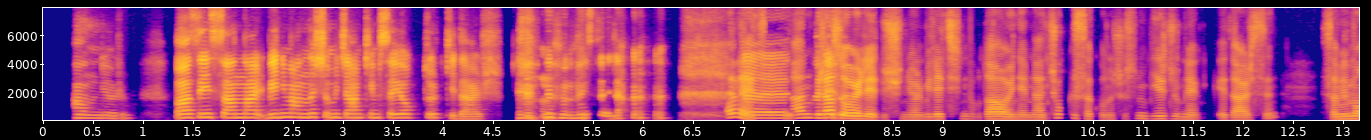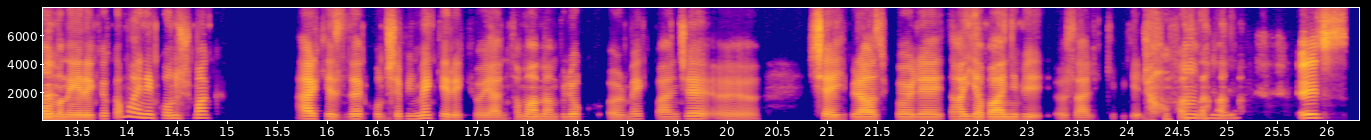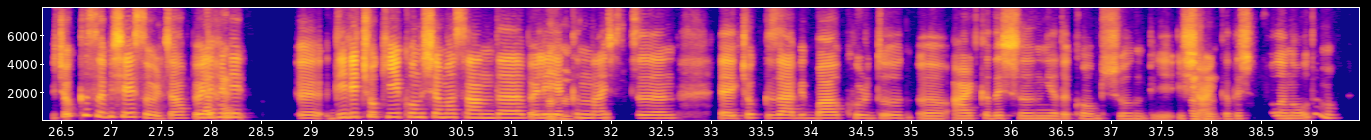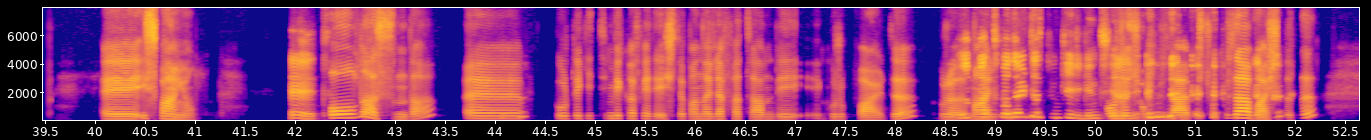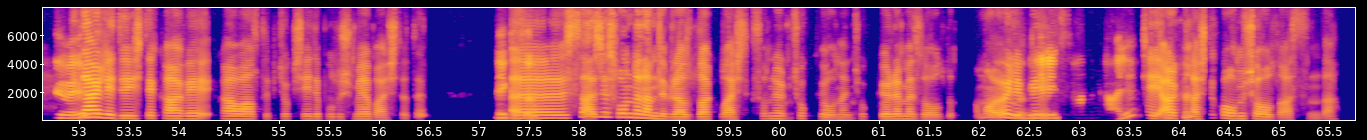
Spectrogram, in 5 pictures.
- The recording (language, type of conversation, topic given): Turkish, podcast, Yeni tanıştığın biriyle hızlıca bağ kurmak için neler yaparsın?
- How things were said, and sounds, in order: laughing while speaking: "der mesela"; chuckle; chuckle; other background noise; chuckle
